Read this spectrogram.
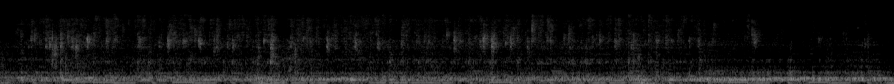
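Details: Kenmore top-load washer, model 11020372710 (Whirlpool-built), in diagnostic mode, step 5 toggling the fabric softener valve: a steady rush of water as it fills normally. The complaint is no draining with an F9E1 long-drain code, traced to a faulty drain pump.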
